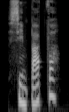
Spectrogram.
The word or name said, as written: zimbabwer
